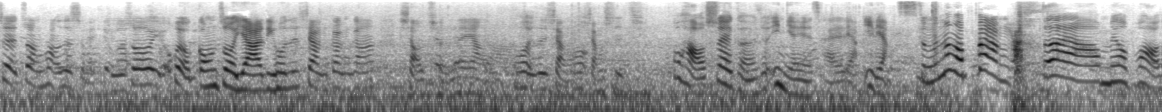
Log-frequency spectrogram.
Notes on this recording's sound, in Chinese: 首次街訪。首次席地而坐街頭不收音訪談(含赤裸車聲)。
